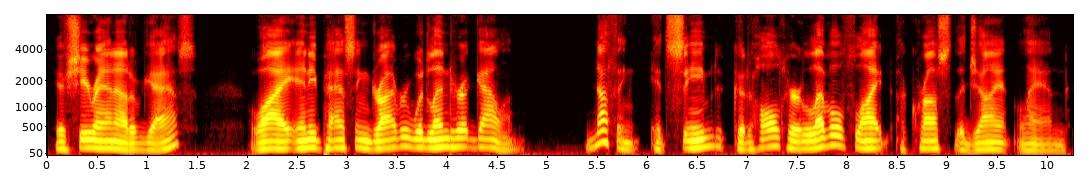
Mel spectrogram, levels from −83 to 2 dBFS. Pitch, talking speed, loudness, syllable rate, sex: 120 Hz, 150 wpm, -19 LUFS, 4.0 syllables/s, male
